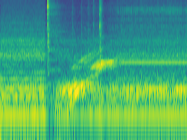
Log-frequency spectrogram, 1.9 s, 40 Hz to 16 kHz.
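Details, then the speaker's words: 1940s Peerless 1/2 HP electric motor that previously only buzzed: click, hum rising quickly to steady tone, then sharp click as the centrifugal start switch disengages; normal healthy startup. "Love that sound. It just goes right up. You can hear that start. You can hear the centrifugal switch disengage or do its thing."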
